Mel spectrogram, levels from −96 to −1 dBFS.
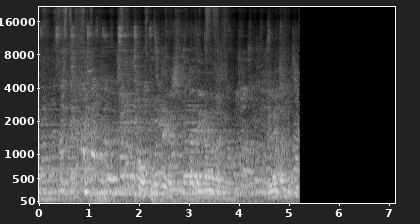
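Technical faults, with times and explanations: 5.21 to 7.13 s, cut-off end: the sound stops mid-event at 5.21 s and drops straight to digital silence for the rest of the clip, because the final buffers were never written or played. Unlike a fade-out there is no decay, and unlike a dropout nothing resumes.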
